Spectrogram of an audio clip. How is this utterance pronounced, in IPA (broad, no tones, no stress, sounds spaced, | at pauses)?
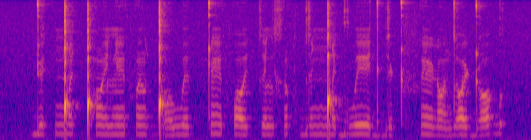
ɖ e k ŋ͡ǃ ʏ ǃʰ ɔ̃ ɪ̯ l ẽ f ə̃ ʊ̯ ɡ͡ǃ ɔ w ɘ k ʈ ẽ f ɔ ɪ̯ k ɘ l x ə̃ f ɡ ɘ ŋ͡ǃ e ɡ w e d ɡ e ʈ f ẽ ɽ ɔ̃ d ɔ ɪ̯ ɖ ɔ ɡ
